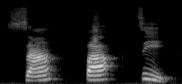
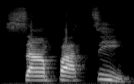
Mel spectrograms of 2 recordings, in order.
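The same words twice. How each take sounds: First: Sympathie slowly, nasal first vowel. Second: Sympathie with nasal first vowel; French sympathie. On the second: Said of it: "we also have sympathie". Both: Shown as a demonstration.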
